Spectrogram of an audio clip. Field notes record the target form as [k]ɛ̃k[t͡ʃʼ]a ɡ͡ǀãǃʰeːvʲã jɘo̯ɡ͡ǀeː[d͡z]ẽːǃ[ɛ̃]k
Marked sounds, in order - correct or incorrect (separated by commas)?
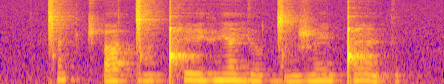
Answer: incorrect, correct, incorrect, incorrect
